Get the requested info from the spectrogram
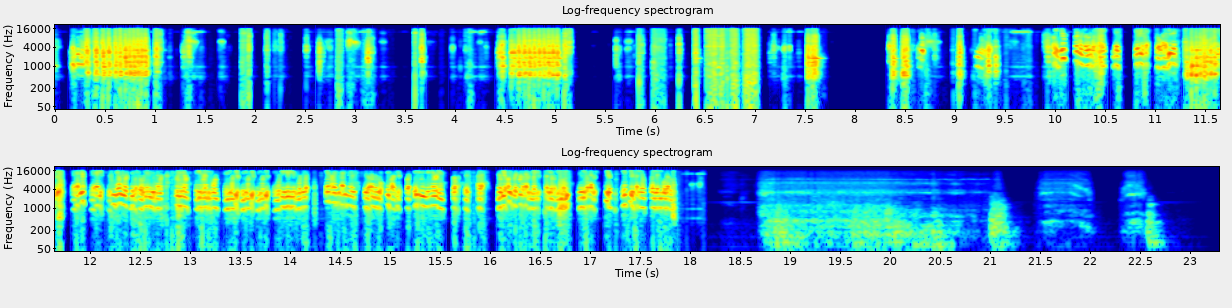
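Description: Work on a new sheet-steel truck floor pan: a run of sharp knocks and clatters, then a long stretch of wavering, whining noise from a cordless drill driving into the sheet metal for self-tapping screws. Fainter handling noise follows near the end.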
